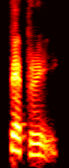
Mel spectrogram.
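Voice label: "peppery", Indian English; Dictionary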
